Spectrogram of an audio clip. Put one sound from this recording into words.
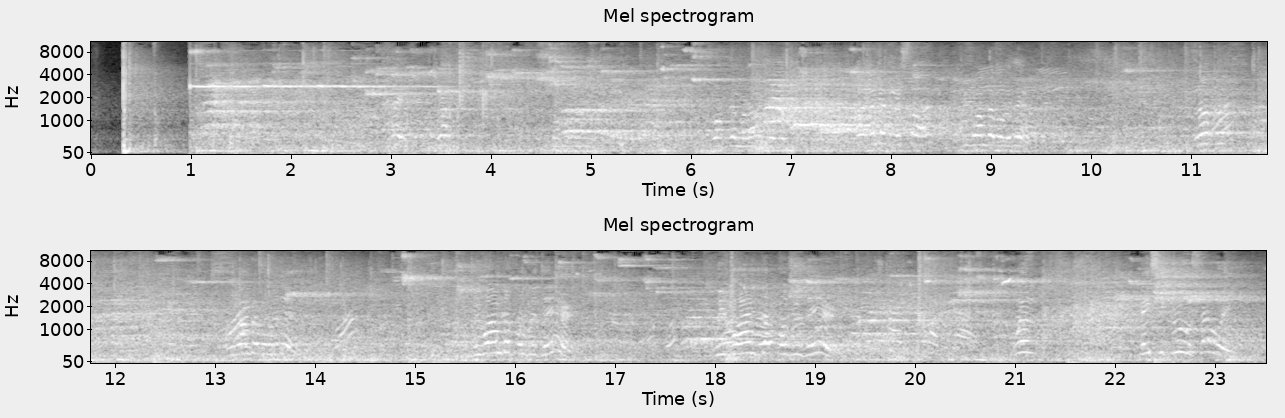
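Several men talk and call out to each other in a large echoing hall.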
